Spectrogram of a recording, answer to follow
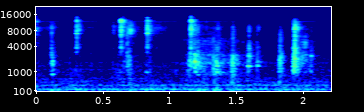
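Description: Faint, irregular clicking at a computer, about eight clicks in two seconds, over a low steady hum.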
